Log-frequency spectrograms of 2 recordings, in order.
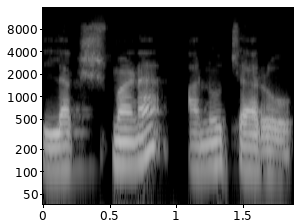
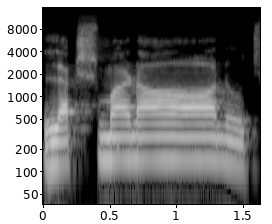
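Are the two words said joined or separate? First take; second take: separate; joined. First: The two words are said separately. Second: The two words are joined into one. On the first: "दो word join हो रहा है" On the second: "ऐसा है लक्ष्मणानुचरो"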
